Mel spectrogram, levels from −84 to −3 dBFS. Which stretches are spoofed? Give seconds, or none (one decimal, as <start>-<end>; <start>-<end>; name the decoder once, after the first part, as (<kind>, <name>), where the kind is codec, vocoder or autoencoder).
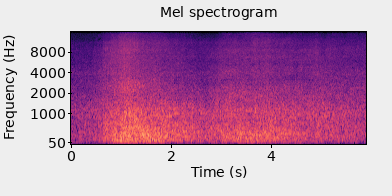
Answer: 1.8-3.7 (codec, SNAC); 4.2-5.1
